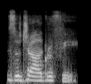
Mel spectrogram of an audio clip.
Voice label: "Zoogeography", Indian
